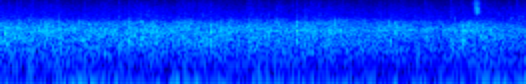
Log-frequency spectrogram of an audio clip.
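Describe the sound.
Audience applause welcoming a speaker to the stage, a faint, even wash of clapping that holds steady throughout.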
